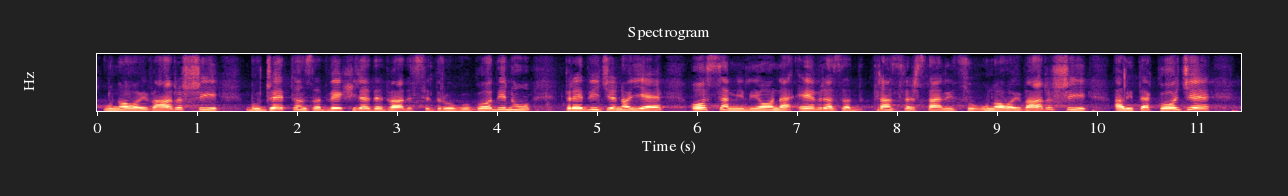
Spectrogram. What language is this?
Serbian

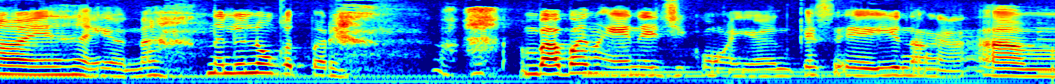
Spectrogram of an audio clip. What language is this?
Filipino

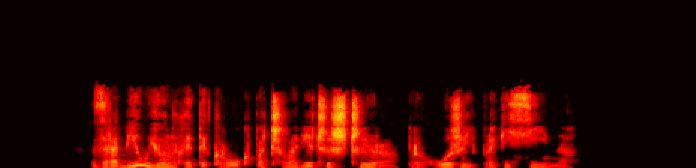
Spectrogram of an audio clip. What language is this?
Belarusian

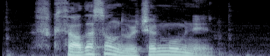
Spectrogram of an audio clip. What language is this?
Kabyle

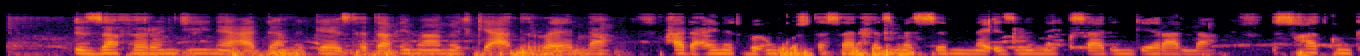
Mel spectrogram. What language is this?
Tigrinya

